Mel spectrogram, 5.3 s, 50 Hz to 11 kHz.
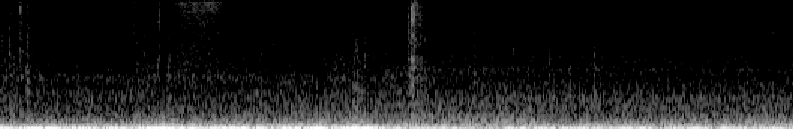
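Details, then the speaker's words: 1980 Mercedes-Benz 500 SE W126 V8, mechanical K-Jetronic, fully warm during a cooling system check with the auxiliary fan running: low, smooth, even rumble with no knocks or misses; temperature is fine. "So, it's getting nice and hot. Temperature's nice, good."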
